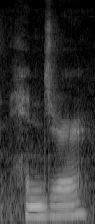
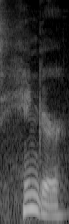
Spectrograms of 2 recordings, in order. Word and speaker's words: Hinger: because one time you told everyone that it's Hinger, like injure. Yeah, and it sticks. And it's not. And people still think Well, that. phonetically, if you look at it, that's what it looks like. It's singer with an H. It's Hinger, like singer.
